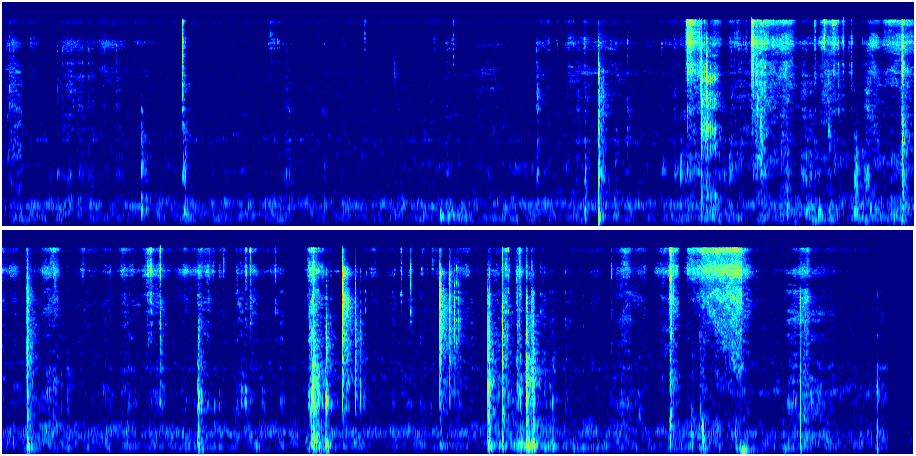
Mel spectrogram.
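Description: Plastic side trim cover of a car seat being unscrewed with a Phillips screwdriver and worked loose by hand. It is heard as scattered clicks and knocks with a few louder scrapes of plastic over a steady low background.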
